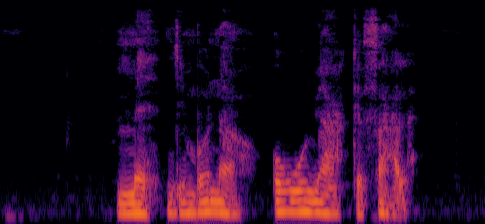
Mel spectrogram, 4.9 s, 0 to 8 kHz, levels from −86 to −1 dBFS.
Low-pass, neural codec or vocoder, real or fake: 7.2 kHz; none; real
